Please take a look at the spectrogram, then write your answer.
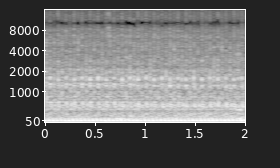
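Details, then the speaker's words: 2010 LS turbo diesel with the injection pump still factory-sealed and no oil seepage: an even, crisp diesel clatter at idle with stable vibration and no misfire, and clean exhaust with no smoke. "Iniya, Lur. Dari suaranya renyahnya khas penter ya. Dari getarannya ini stabil, tidak pincang."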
